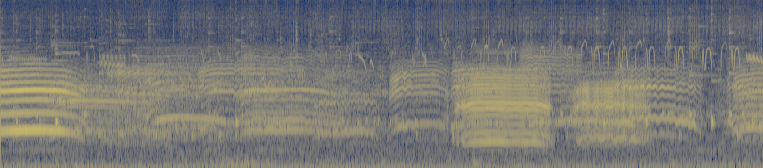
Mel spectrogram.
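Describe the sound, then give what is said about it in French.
Lambs bleating among a flock of sheep, many overlapping wavering bleats at varied pitches, some higher and some lower, fairly loud and steady throughout with no talking. “Dans le troupeau, les agneaux suivent leur mère partout en bêlant. Chaque agneau a une voix différente que reconnaît sa maman.”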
